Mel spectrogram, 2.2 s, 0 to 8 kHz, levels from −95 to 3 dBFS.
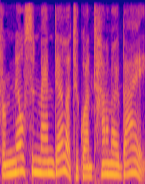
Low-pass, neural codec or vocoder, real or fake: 7.2 kHz; none; real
